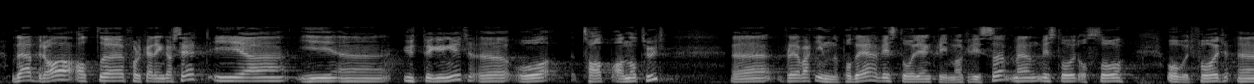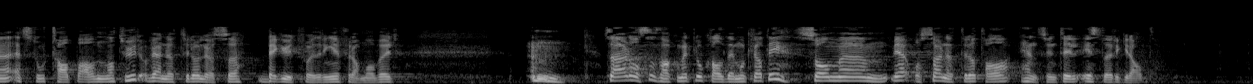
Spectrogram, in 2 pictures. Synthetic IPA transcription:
ɔd̪ɛæɾbɾɑːɑt̪ːfɔlkæɾɛŋɡɑʂeːʈɪ | ɪ | ʉːt̪̚bʏɡɪŋəɾɔt̪ʰɑːpɑ̰ʋnɑt̪ʰʉːɾ | fɔɖɪhɑɾʋæʈːɪnːəpʰɔd̪ɛʋɪst̪oːɾɪɛnkʰliːmɑkʰɾiːsəmɛnʋɪst̪oːɾɔ̰sːɔ | oːʋəɾfɔɾɛ̰t̪st̪uːʈ̚t̪ʰɑːpɑ̰ʋnɑt̪ʰʉːɾɔ̰ʋɪæɳœt̪ʰːɪlɔløːsəbɛɡːəʉːt̪fɔɾd̪ɾɪŋəɾfɾɑ̰mːoːʋəɾ | sɔæɖɛɔsːɔsnɑkːɔmɛt̪lʊkʰɑːld̪ɛmʊkʰɾɑt̪iːsɔmʋɪæɾʔɔsːɔæɳœt̪ʰːɪlɔt̪ʰɑːhɛnsyːnt̪ʰɪlɪst̪œɾəɡɾɑ̰ːd̪

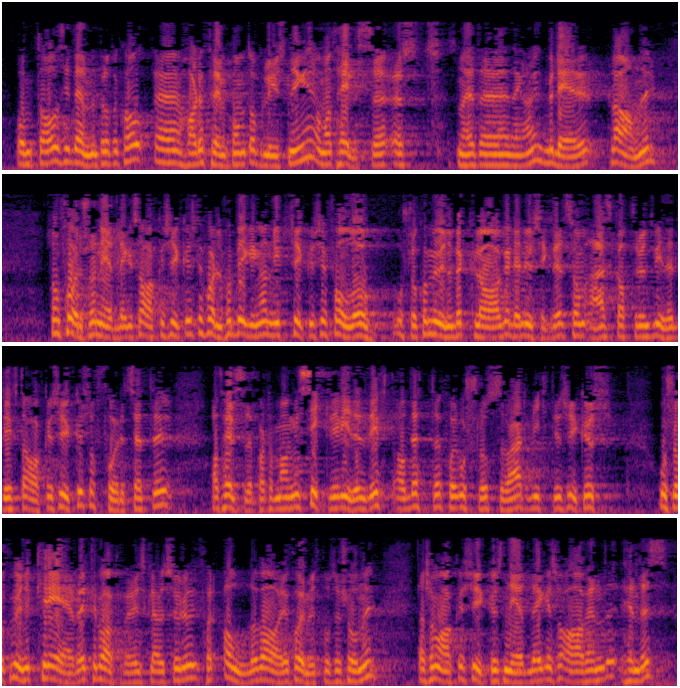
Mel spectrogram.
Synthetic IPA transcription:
ɔmt̪ʰɑːləsɪd̪ɛnːəpʰɾʊt̪ʊkʰɔlːɦɑɖʉfɾɛmːkʰɔmːət̪ɔplyːsnɪŋəɾɔmɑt̪hɛlsəʔœst̪sɔmd̪ɛheɪt̪ːd̪ɛnɡɑŋːənʋʉɖeːɾəɾpʰlɑːnəɾ | sɔmfoːɾəʂɭoːɳneːd̪lɛɡəlsəɑʋɑːkəsyːkəʉːst̪ɪlfɔɖelfɔɾbʏɡːɪŋɑnʏt̪ːsyːkəʉsɪfɔlːʊʊʂɭʊkʰʊmʉːnəəbəkʰlɑːɡəɖɛnʉːsɪkːəɾheːt̪sɔmæɾskɑpt̪ːɾʉnt̪ʋiːd̪əɾəd̪ɾɪft̪ɑʋɑːkəsyːkəʉsɔfɔɾʉːt̪sɛt̪ːəɾ | ɑt̪hɛlsəd̪ɛpɑʈəmɑŋːəsɪkːəɾɪəʋiːd̪əɾəd̪ɾɪft̪ʰɑʋd̪ɛt̪ːəfɔɾʊʂɭʊsʋæːʈʋɪkt̪ɪəsyːkəhʉs | ʊʂɭʊkʰʊmʉːnəkʰɾeːʋəɾt̪ʰɪlbɑːkəføːɾɪŋskʰlɑʉsʉləɾfɔɾɑlːəʋɑːɾɪəfɔɾmɪŋspʰʊsɪʂuːnəɾ | d̪̥æʂɔmɑːkəsyːkəʉsneːd̪lɛɡəsɔɑːʋɛnhɛnd̪əs

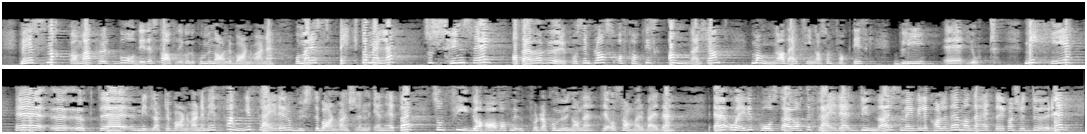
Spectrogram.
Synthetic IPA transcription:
mɛnhɛsnɑkːɑɔmːæɪfœlkboːd̪əɪd̪ɛst̪ɑːt̪lɪɡəɔd̪ɛkʊmʉnɑ̰ːləbɑːɳəʋæ̰ːɳə | ɔmɛɾɛspɛkt̪ɔmɛlːə | sɔsʏnseɡɑt̪̚d̪æɪhɑɾʋøːɾəpʰɔsɪnpʰlɑsːɔfɑk̚t̪ɪskɑnːæɾçɛnt̪mɑŋːəɑʋd̪æɪt̪ʰɪŋːɑsɔmfɑkt̪ɪskblɪjʊʈːmɛheː | økt̪əmɪd̪ləʈɪlbɑːɳəʋæːɳəmɛfɑŋːəflæɪɾəɾʊbʉst̪əbɑːɳəʋæɳʂneːnheːt̪əɾsɔmfyːɡɑʔɑʋɑt̪mɛʉt̪fɔɖɾɑkʰʊmʉːnɑnət̪ʰɪlɔsɑmːɑɾbæɪd̪ə | ʔɔɛɡʋɪpʰoːst̪oæɾjʊɑt̪̚d̪æɾflæɪɾəd̪ʏnːəɾsɔmɛɡʋɪlːəkʰɑlːəd̪ɛmɛnd̪ɛɦæɪt̪əɾkʰɑnʂəd̪øːɾəɾ

